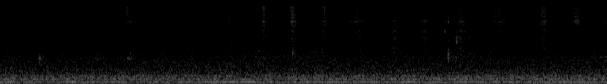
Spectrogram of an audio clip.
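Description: Merkur 34C double-edge safety razor scraping through lathered stubble in quick, short strokes, several a second, with a faint scratchy rasp on each stroke.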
